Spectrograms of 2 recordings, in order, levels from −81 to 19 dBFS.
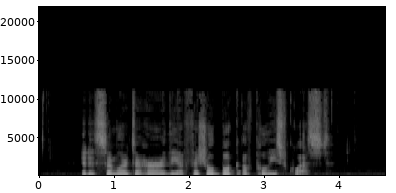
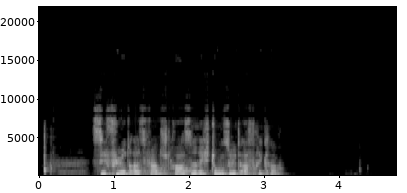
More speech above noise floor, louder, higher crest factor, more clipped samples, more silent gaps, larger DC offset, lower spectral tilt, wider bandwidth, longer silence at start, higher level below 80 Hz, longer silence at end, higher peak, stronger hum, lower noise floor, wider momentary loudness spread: second, 40 dB vs 69 dB; second, -30 LUFS vs -15 LUFS; about the same, 20 dB vs 16 dB; neither; neither; neither; about the same, -4.5 dB/octave vs -5.5 dB/octave; first, 11.5 kHz vs 9.4 kHz; first, 0.55 s vs 0.05 s; about the same, -54 dBFS vs -58 dBFS; second, 0.75 s vs 1.5 s; second, -10 dBFS vs 0 dBFS; neither; second, -69 dBFS vs -83 dBFS; second, 9 LU vs 13 LU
